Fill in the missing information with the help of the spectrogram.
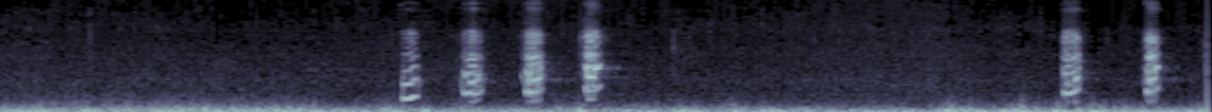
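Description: Wild turkey gobbler gobbling twice: a quick rattling gobble about two seconds in and a shorter one near the end. A steady low wind rumble runs underneath.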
